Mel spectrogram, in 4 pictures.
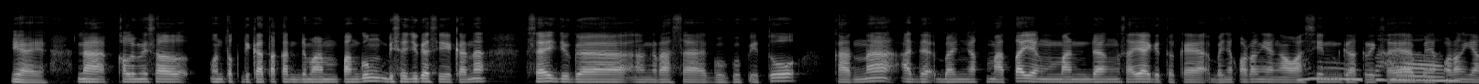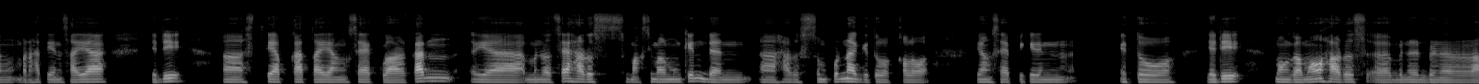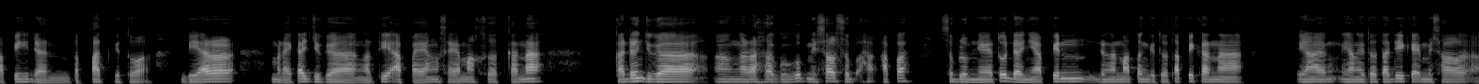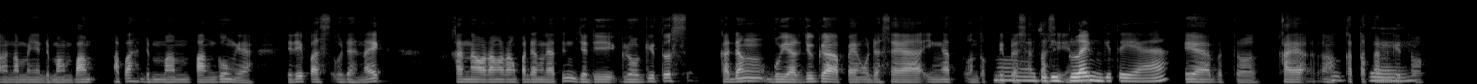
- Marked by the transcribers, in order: in English: "blank"
- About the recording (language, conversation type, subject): Indonesian, advice, Bagaimana cara mengatasi rasa gugup saat presentasi di depan orang lain?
